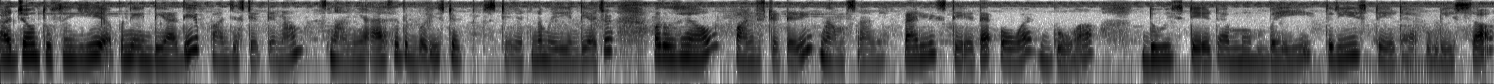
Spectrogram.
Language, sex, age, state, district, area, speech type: Dogri, female, 18-30, Jammu and Kashmir, Udhampur, rural, spontaneous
